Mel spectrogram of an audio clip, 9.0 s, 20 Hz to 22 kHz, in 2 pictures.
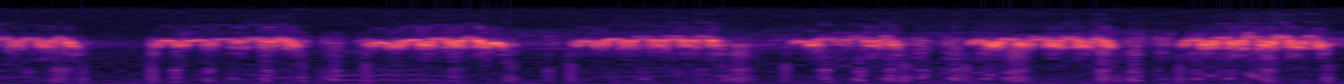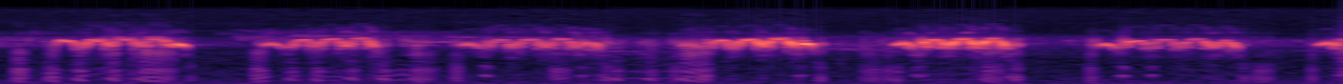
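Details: Black stork young fed by the male at the nest, 12:01: loud, regular buzzy trilled bursts, about thirteen in nine seconds, each cleanly separated by a short silence.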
